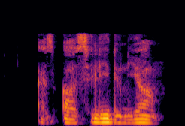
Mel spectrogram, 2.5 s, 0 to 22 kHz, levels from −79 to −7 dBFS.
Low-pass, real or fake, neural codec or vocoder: 7.2 kHz; real; none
